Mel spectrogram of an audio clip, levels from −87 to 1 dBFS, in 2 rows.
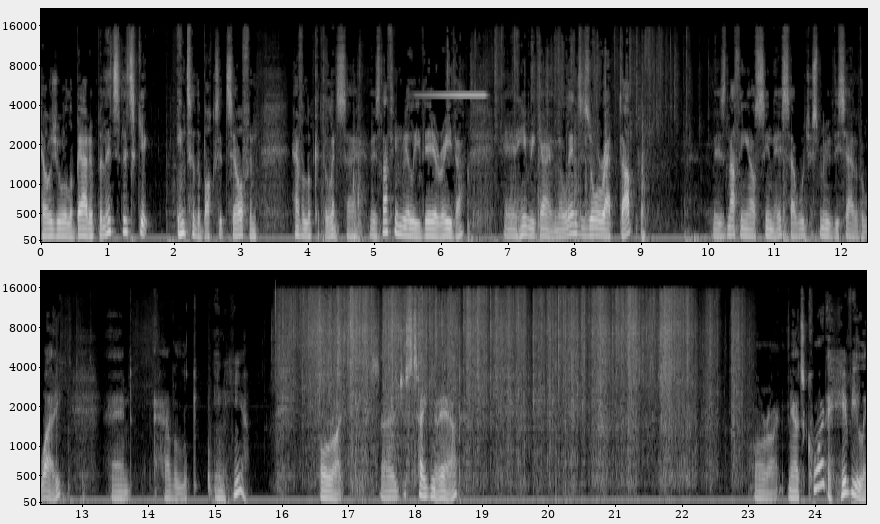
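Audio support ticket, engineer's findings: Damaged data in a compressed stream: short glitch at 4.38–4.40 s, another blip at 18.29 s. Looks like corrupt bytes in the file or stream. Decoder chokes on those frames, loses sync, hunts for the next header.

Loudspeaker feedback squeal at 5.60–6.74 s: single 4.8 kHz tone swelling over roughly three-quarters of a second, peaking at about the level of the programme. Mic is hearing its own speaker and loop gain tops one at that frequency. Check mic placement and monitor level.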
